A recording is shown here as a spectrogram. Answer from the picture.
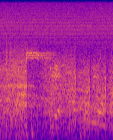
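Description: Arena crowd noise with a referee's whistle blown briefly, about half a second in, calling a foul. A few sharp knocks follow near the end.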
